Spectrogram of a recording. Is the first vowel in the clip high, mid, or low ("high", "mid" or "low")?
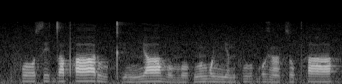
mid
